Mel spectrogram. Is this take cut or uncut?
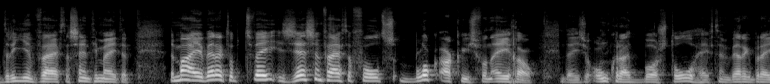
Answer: cut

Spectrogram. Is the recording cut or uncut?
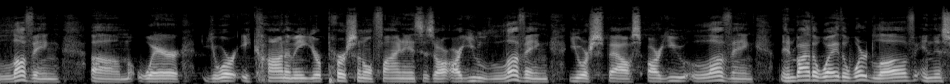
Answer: uncut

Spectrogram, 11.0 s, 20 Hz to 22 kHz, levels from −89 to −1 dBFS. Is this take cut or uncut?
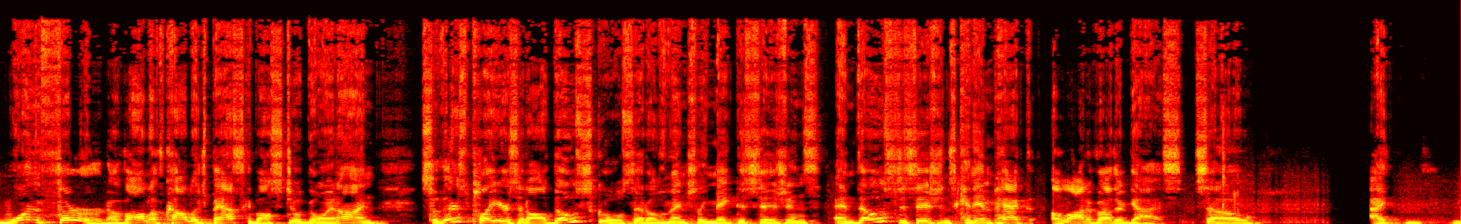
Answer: cut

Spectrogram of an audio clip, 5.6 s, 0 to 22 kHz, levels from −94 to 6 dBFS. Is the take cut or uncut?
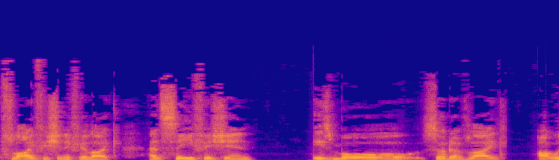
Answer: uncut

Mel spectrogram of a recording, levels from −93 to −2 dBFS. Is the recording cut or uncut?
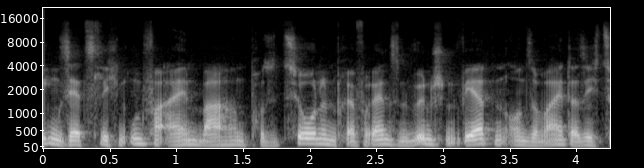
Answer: cut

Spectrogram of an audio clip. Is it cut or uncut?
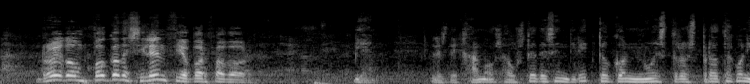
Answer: cut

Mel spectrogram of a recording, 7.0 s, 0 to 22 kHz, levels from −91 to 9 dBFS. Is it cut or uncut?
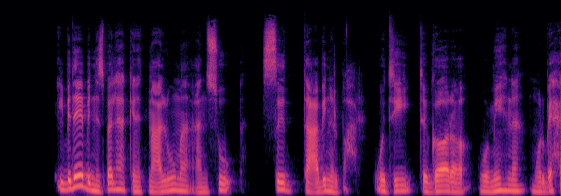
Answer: cut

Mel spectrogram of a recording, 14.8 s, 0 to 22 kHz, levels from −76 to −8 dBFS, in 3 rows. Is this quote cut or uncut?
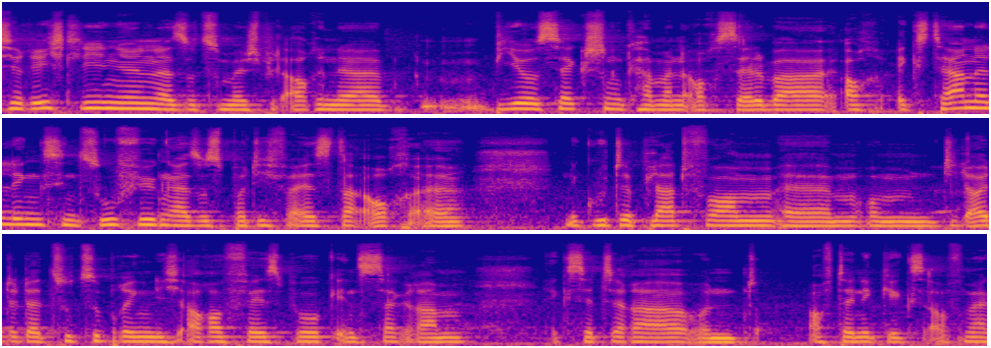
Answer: cut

